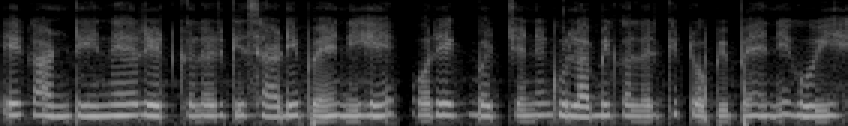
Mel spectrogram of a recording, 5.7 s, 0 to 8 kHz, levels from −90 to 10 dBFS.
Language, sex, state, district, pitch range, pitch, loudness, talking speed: Hindi, female, Maharashtra, Pune, 255-270 Hz, 260 Hz, -31 LUFS, 210 wpm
